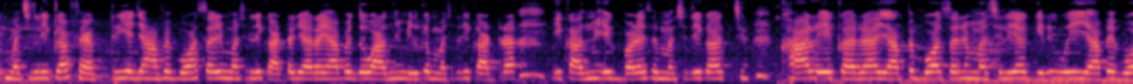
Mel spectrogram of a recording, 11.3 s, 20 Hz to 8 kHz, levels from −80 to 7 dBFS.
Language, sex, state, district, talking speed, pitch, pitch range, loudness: Hindi, female, Bihar, Purnia, 235 wpm, 230 Hz, 220-235 Hz, -16 LUFS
